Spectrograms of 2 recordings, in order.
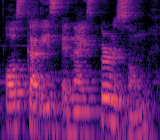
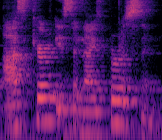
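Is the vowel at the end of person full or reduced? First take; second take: full; reduced. First: The final syllable has a full O vowel. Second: The final syllable has a weak, reduced vowel. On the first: The speaker is not fluent in English. The speaker calls it wrong. "un nativo en inglés jamás le va a decir" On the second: The speaker is a native English speaker. The speaker calls it right.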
